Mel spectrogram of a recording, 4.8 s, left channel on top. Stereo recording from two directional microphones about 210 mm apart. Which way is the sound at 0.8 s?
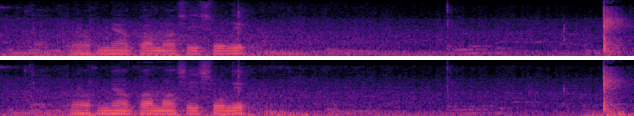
25° right (ahead or behind).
